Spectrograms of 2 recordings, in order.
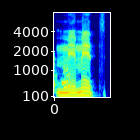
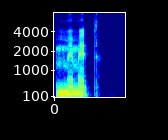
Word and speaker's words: Mehmet: que nos han recriminado en los comentarios que se pronuncia así y además nos dijeron que no solo nosotros, sino en general los periodistas, esto te incluye a ti, nos preocupamos muy poco de cómo se pronuncian los nombres y que se dice Mehmet.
